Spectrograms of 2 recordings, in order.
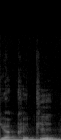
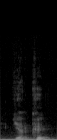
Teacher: Man stoppt also beim T und lässt dann nur noch die Luft an der Zunge entlang zu beiden Seiten entweichen. · Shown in: second take · Term: sehr stimmlos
